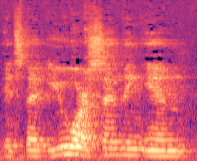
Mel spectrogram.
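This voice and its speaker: An animated man addresses a seminar audience with folksy emphasis, punching key words. His voice is heard from a distance in an echoing room. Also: mid-range voice, unhurried, a little hiss or hum. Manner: enthusiastic, emphatic, boastful-but-folksy. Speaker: author and seminar speaker. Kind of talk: seminar talk with audience questions. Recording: roomy echo, distant from the mic.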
